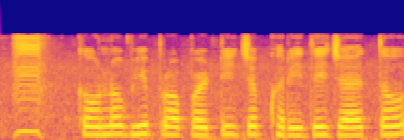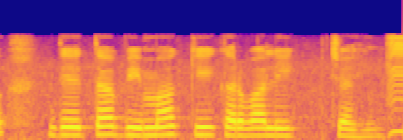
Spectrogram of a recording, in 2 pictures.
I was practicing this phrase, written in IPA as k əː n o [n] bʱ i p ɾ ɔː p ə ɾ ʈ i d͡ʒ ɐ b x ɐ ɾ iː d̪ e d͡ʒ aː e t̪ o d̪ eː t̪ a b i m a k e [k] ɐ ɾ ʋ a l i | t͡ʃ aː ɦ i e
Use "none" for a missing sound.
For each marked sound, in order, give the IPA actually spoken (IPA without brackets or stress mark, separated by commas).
none, k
